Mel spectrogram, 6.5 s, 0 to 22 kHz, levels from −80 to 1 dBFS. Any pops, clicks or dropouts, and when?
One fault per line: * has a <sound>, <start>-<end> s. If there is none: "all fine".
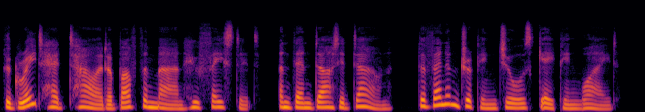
all fine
